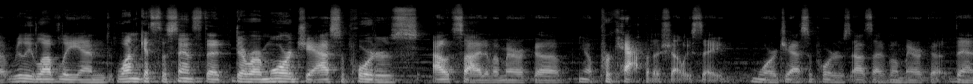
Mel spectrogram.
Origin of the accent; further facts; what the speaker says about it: Midwest, United States; The three of us knew each other sort of going way back. We're all from the Midwest.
